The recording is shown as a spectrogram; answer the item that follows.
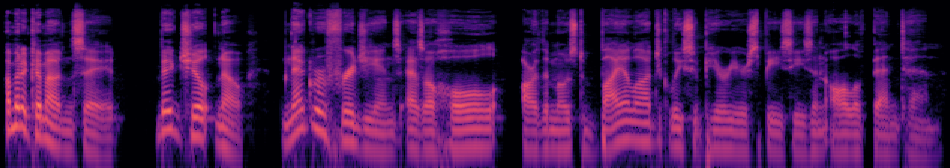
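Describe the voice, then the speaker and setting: A man narrating a scripted video essay in a deliberately pompous, mocking tone. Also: low-pitched, big pitch swings, a little hiss or hum.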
